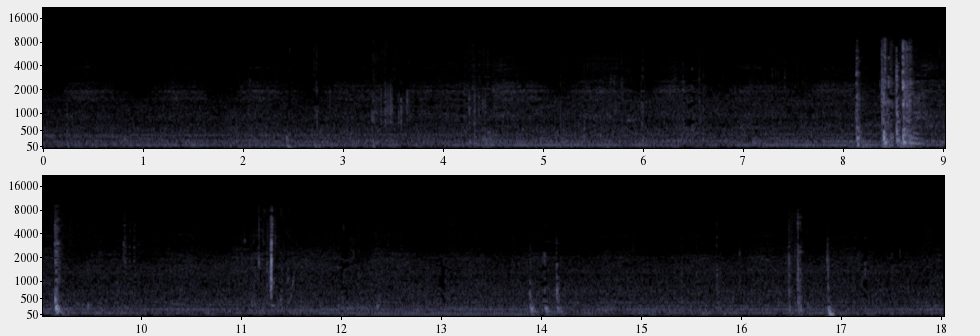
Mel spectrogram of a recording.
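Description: Steady low hum of a boat motor running, with a few short sharp knocks scattered through it, a cluster of them about halfway.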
